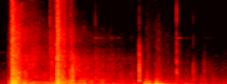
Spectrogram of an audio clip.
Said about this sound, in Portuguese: Você erra os dois tiros, não chega nem perto de, de ser raspão. Você tá meio desnorteado por movimento do trem, essas coisas. E o barulho do, dos tiros atraiu mais guardas.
